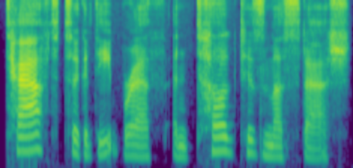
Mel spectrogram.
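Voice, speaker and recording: A woman narrating a children's picture book aloud in a dramatic, deliberate, expressive way. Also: low voice, no room sound, clean studio sound. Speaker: storybook reader.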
